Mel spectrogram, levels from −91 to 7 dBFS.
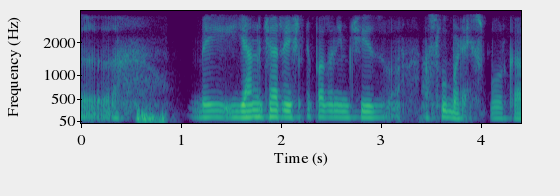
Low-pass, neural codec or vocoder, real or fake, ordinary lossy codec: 3.6 kHz; none; real; none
